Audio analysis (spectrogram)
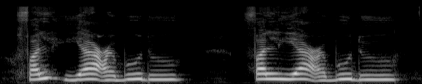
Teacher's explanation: ain is from the middle of the throat, same like ha.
